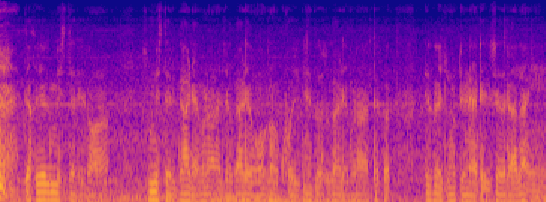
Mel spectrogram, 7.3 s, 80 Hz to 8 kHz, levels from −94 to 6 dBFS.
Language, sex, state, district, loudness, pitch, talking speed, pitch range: Garhwali, male, Uttarakhand, Uttarkashi, -23 LUFS, 100 Hz, 155 wpm, 95-110 Hz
